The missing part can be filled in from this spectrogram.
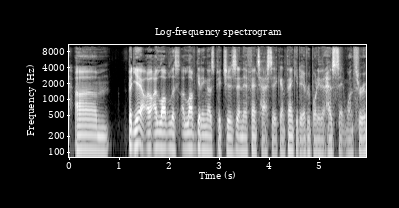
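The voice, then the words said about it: Congested voice from a cold. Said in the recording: “You might hear it in my voice. I've got the man cold”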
